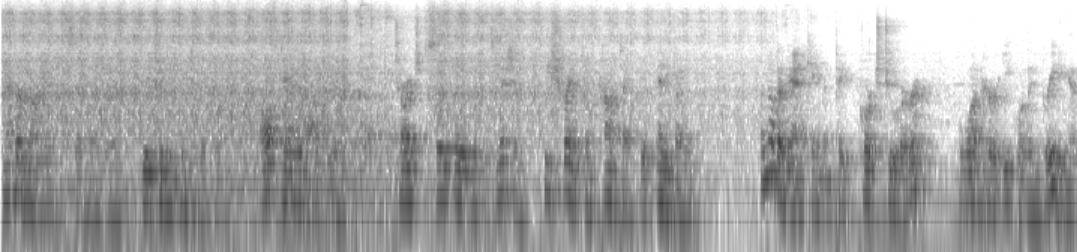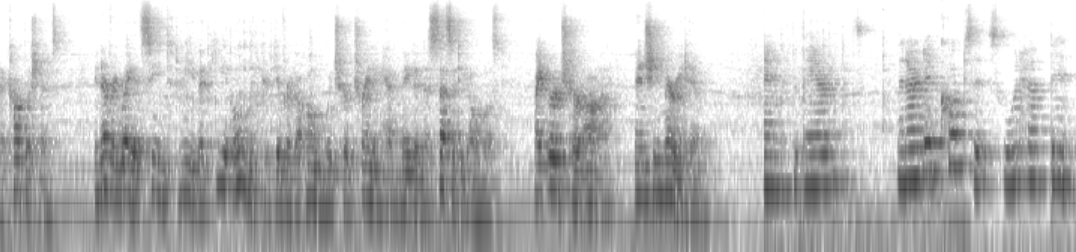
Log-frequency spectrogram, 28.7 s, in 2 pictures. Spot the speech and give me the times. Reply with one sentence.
You can hear the speech from 0.0 to 9.3 s, from 10.1 to 23.8 s and from 24.5 to 28.6 s.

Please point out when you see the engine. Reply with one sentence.
The engine can be heard from 0.0 to 27.2 s.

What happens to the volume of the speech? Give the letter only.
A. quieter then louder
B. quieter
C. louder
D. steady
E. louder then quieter
D.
